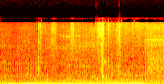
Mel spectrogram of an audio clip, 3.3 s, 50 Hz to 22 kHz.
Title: 95 gst rough idle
